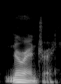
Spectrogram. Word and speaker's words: Narendra: Is that how you say his name? Narendra, yes.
